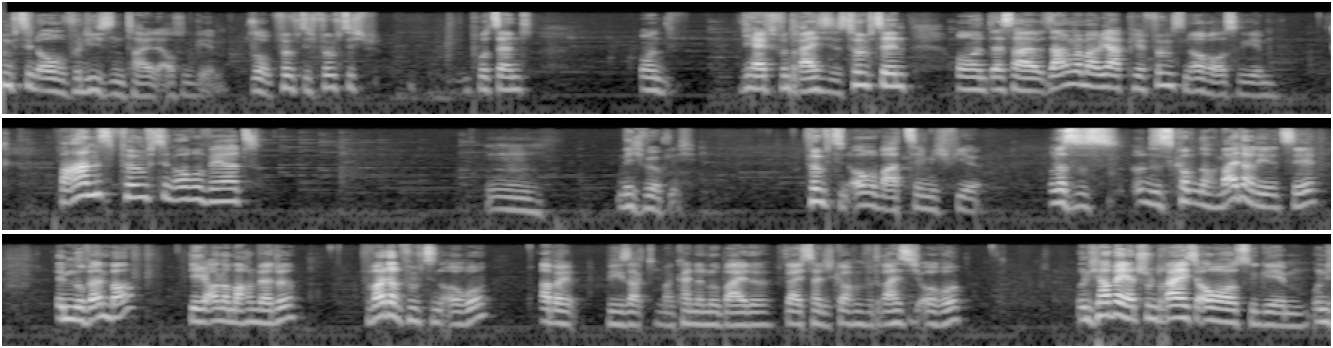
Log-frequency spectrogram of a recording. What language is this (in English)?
German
